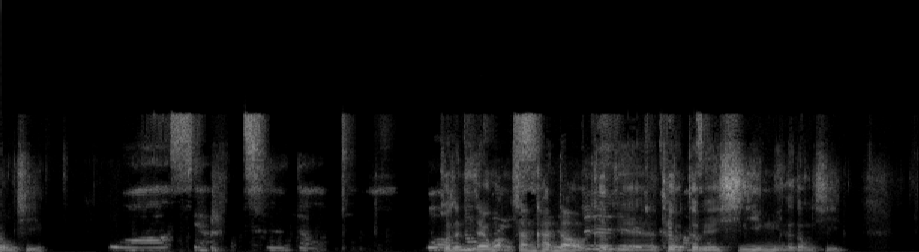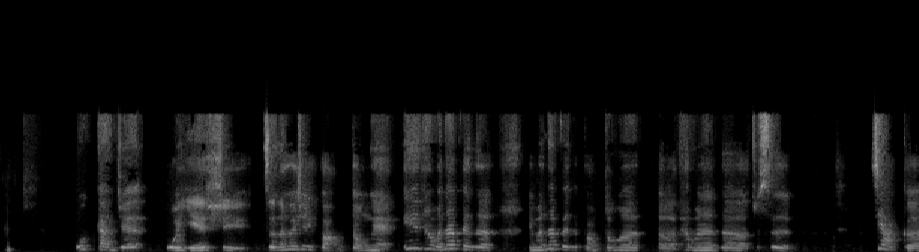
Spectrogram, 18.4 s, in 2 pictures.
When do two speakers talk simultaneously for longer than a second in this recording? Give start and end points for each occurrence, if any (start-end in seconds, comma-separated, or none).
4.4-7.2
